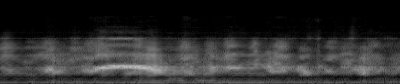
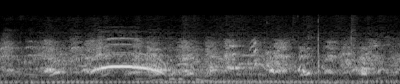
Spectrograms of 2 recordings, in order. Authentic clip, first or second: second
